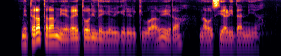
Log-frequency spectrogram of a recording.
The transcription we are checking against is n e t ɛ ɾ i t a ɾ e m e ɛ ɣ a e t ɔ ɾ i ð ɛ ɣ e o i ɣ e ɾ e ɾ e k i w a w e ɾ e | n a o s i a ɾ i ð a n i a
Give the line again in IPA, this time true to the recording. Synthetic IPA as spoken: m e t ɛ ɾ a t a ɾ a m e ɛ ɣ a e t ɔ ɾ i ð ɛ ɣ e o i ɣ e ɾ e ɾ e k i w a w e ɾ a | n a o s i a ɾ i ð a n i a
